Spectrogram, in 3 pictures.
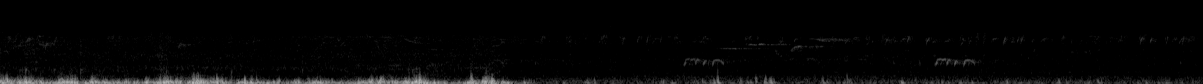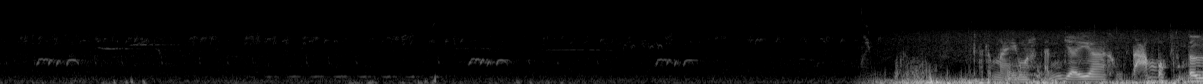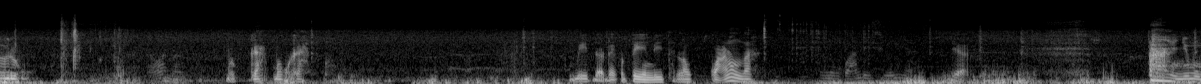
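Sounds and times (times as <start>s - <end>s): faint high bird chirps: 3.9s - 20.9s
low run of quick bird notes: 20.4s - 32.6s
microphone handling bumps: 20.6s - 26.1s.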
